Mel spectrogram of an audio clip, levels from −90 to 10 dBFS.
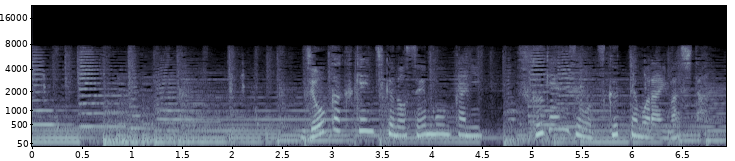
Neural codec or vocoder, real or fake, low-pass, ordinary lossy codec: none; real; none; none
